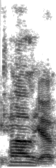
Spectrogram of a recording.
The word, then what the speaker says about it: Tartaglia: There's no, you don't pronounce the G. Tartaglia.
